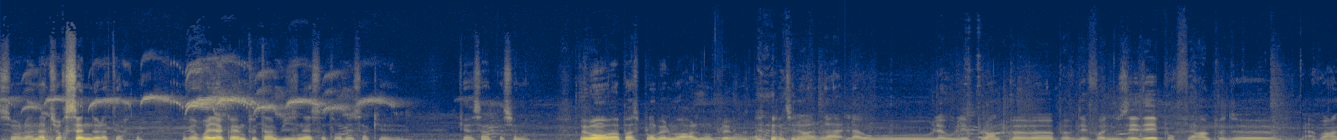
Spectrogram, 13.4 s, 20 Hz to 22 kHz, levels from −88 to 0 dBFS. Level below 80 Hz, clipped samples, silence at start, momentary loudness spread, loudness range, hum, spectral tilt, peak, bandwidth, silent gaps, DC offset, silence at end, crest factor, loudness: -56 dBFS; under 0.1%; 0 s; 17 LU; 9 LU; none; -4.5 dB/octave; -2 dBFS; 17 kHz; none; under 0.1%; 0 s; 24 dB; -25 LUFS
